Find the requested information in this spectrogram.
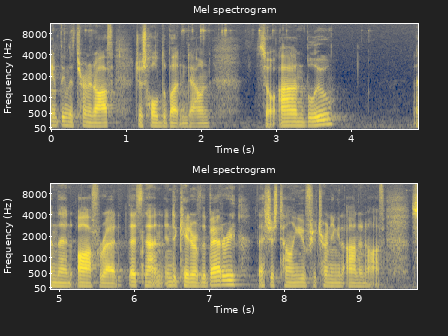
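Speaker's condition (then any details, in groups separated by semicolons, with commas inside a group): No condition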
